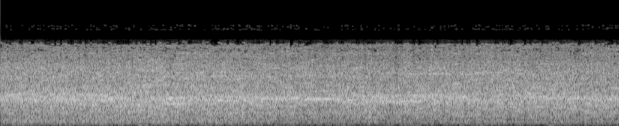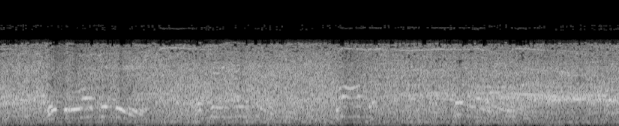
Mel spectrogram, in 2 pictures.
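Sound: stadium crowd standing ovation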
